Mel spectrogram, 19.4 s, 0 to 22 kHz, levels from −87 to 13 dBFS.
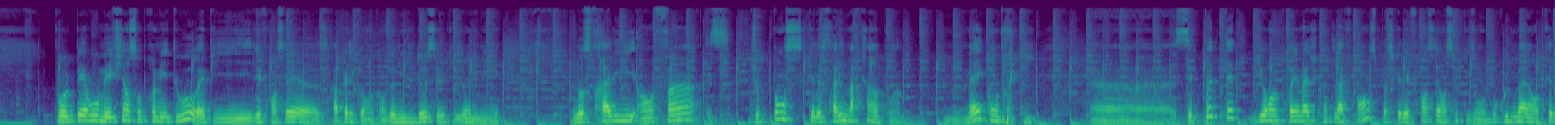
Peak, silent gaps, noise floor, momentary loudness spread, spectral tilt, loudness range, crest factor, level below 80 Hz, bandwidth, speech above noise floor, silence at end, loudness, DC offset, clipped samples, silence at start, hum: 0 dBFS; none; -38 dBFS; 16 LU; -8 dB/octave; 5 LU; 16 dB; -34 dBFS; 16.5 kHz; 22 dB; 0 s; -17 LUFS; under 0.1%; under 0.1%; 0 s; none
